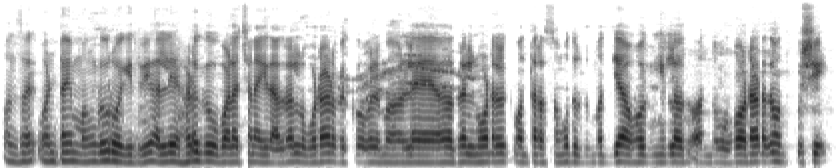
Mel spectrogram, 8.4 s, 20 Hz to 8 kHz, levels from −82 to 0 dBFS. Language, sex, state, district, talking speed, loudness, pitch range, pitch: Kannada, male, Karnataka, Shimoga, 195 wpm, -17 LUFS, 135-145 Hz, 140 Hz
